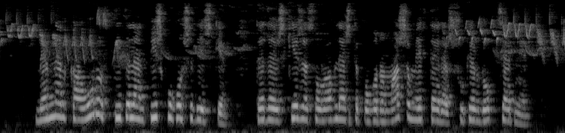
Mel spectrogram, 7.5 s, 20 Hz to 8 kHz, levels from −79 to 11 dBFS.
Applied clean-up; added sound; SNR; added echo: classical method WPE with log-MMSE.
